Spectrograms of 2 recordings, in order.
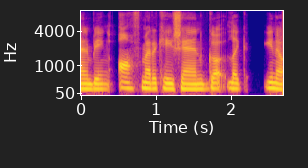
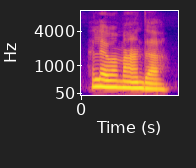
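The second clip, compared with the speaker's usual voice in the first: put-on English accent, a game attempt; 3 semitones higher than usual. Pressed by the host to try it, saying a greeting: british accent. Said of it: "Can you do the English accent?".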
